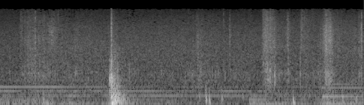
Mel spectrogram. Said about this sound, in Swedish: Och stegen här, de tillhör en kollega till mig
